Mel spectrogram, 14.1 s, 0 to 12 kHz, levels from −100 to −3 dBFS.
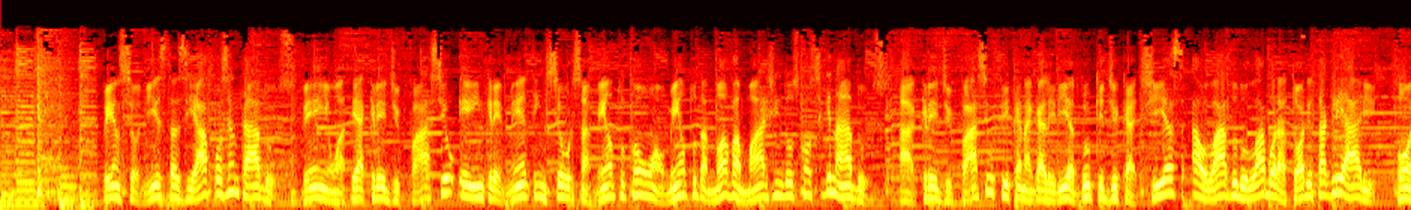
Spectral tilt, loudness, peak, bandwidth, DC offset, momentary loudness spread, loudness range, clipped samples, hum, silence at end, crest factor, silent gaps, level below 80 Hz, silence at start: -6.5 dB/octave; -20 LUFS; -6 dBFS; 8 kHz; under 0.1%; 6 LU; 2 LU; under 0.1%; none; 0 s; 14 dB; none; -40 dBFS; 0 s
